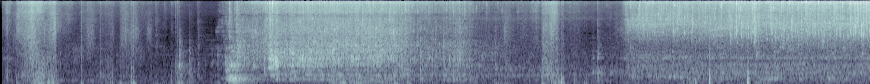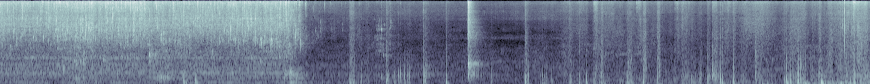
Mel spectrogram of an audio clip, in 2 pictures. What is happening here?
I flush the toilet then wash my hands on the sink, after that I turn of the light switch and walk away from the bathroom while you can hear rustling sounds from the pocket.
